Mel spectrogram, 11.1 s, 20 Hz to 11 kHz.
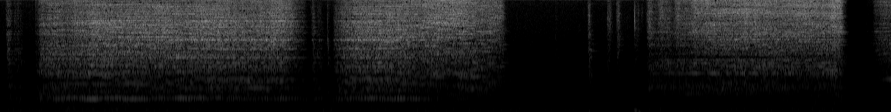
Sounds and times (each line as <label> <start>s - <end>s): bowed saw 0.1s - 6.4s
bowed saw 8.0s - 11.1s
